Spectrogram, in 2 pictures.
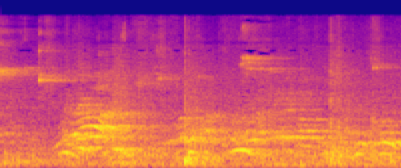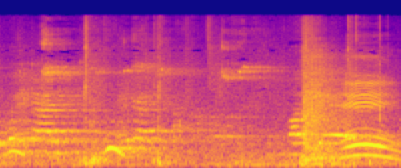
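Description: Basketball game on a hard court: a ball bouncing a few times on the floor and players shouting short calls to each other, echoing under a high metal roof. The loudest call is a longer shout near the end.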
